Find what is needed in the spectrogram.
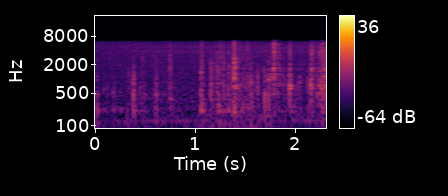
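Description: Faint rustling with scattered light clicks and taps: camera-handling and body-movement noise as the camera is swung around inside a pickup's cab.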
